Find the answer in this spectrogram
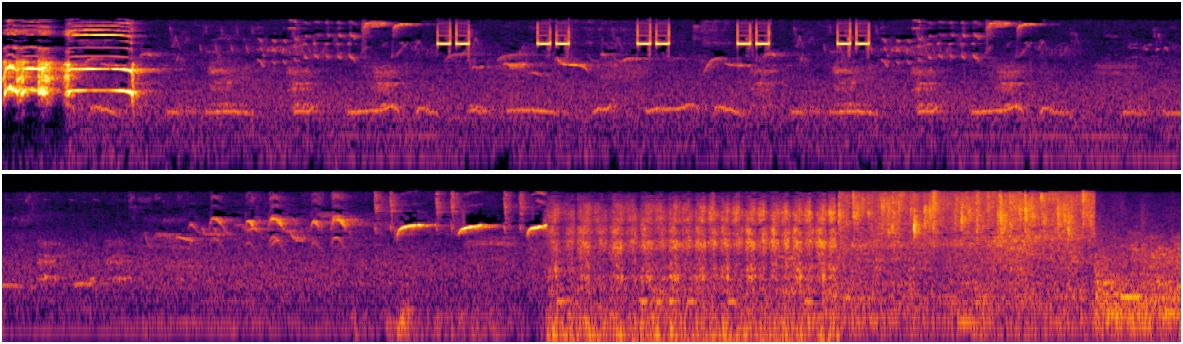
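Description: A rooster crows, and birds chirp throughout as five loud electronic alarm beeps sound about a second apart. In the last few seconds a shower's water spray runs steadily.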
